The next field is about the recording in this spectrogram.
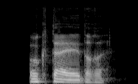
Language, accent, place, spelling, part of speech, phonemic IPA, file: French, France, Lyon, octaèdre, noun, /ɔk.ta.ɛdʁ/, LL-Q150 (fra)-octaèdre.wav
- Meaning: octahedron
